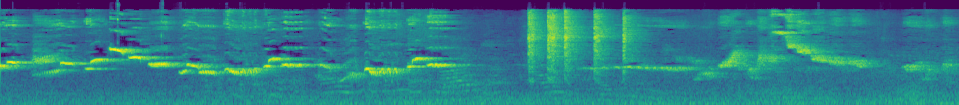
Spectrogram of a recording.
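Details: White-rumped shama in emotional, continuous song meant to rile other birds: a string of short, bright whistled phrases stepping down and up, followed by dry clicks and a few rising, sweeping whistles.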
